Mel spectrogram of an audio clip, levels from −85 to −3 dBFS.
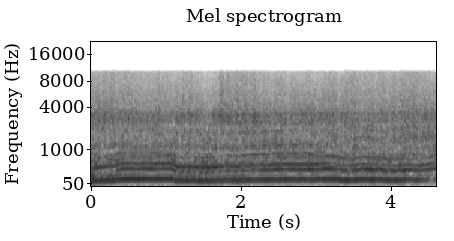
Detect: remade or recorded recorded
